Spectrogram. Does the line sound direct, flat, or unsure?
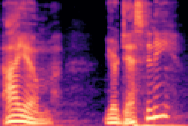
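unsure. It is said confused, like a question. The speaker doubts the claim. "there could be a confused, like, ... now you sound unsure"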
